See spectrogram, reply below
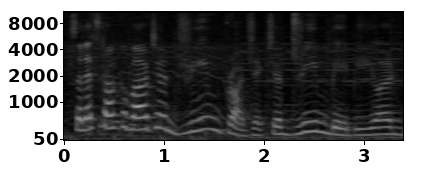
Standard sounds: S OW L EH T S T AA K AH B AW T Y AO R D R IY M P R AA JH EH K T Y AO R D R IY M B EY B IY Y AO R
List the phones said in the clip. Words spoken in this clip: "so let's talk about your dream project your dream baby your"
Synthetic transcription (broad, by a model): S OW L EH T S T AA K AH B AW T Y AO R D R IY M P R AA JH EH K T Y AO R D R IY M B EY B IY Y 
